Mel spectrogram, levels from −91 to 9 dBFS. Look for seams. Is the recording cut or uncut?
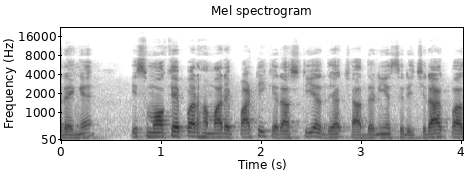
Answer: uncut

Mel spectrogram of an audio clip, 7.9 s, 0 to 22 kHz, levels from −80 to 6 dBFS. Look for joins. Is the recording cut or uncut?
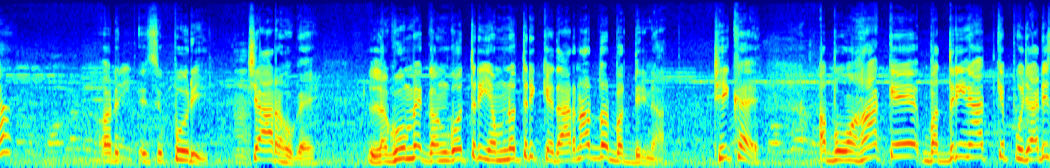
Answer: uncut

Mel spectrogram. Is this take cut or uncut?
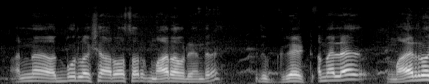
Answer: cut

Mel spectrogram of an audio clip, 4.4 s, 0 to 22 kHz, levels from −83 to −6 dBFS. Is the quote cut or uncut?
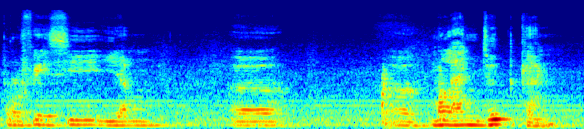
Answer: uncut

